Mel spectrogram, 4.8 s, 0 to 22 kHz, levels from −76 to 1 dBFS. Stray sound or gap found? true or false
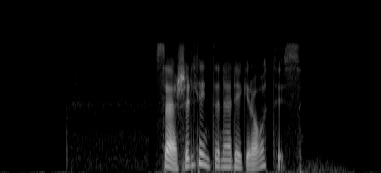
false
